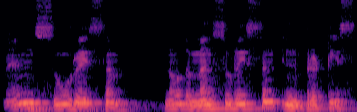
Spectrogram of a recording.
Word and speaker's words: mensuration: Now, the pronunciation according to the Merriam-Webster dictionary, mensuration. Mensuration.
